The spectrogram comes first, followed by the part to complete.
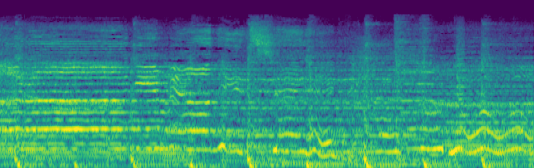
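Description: A woman singing a Korean song with wide vibrato, backed by a band or backing track with a steady drum beat.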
